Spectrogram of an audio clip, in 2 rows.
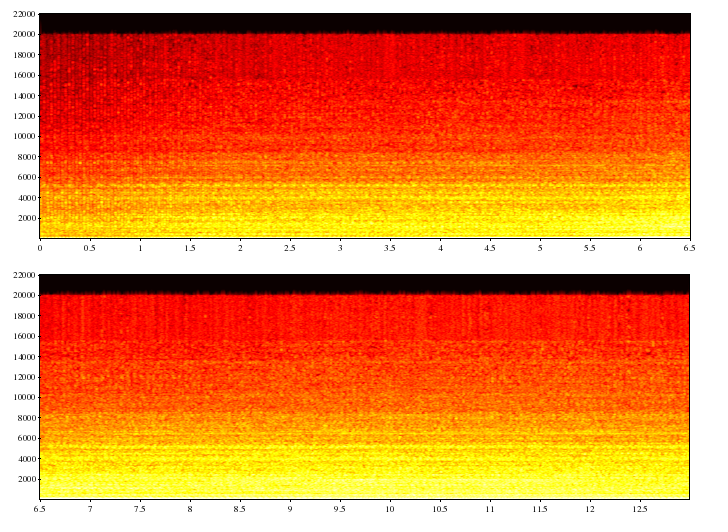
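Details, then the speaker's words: Diesel with piezoelectric injectors, warmed to 87°C and held at 1500–2000 rpm, microphone placed at the engine: a fast, even tick rising with engine speed over a smooth drone, timed with rpm; normal injector sound. "इंजेक्टरों की आवाज़ का समय इंजन की गति के साथ मेल खाता है, जो बिल्कुल सही है।"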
